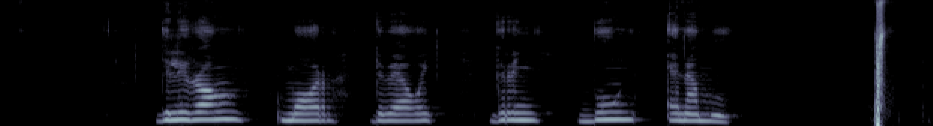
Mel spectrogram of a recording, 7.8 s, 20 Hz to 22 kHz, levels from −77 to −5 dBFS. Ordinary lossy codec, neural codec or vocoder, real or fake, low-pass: none; none; real; none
